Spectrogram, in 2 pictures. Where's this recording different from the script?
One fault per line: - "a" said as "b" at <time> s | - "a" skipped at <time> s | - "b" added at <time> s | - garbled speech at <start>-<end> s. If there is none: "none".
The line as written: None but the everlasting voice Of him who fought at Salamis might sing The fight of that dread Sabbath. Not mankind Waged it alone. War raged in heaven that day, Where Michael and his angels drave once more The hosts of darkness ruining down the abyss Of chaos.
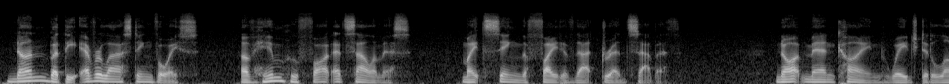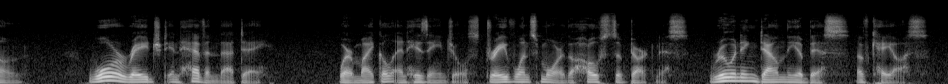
none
